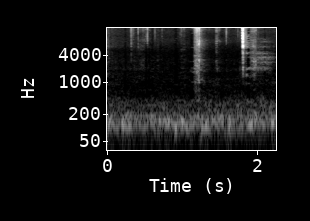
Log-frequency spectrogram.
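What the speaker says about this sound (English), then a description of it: "You're going to just cut off several strips of those streamers." Scissors snip through paper streamers for craft strips, with quiet crisp cuts and a sharper snip near the end over a low background hum.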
